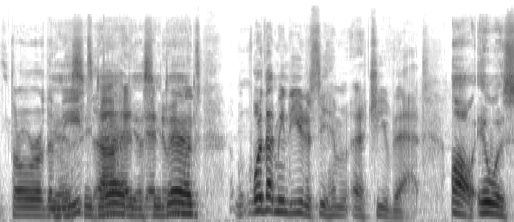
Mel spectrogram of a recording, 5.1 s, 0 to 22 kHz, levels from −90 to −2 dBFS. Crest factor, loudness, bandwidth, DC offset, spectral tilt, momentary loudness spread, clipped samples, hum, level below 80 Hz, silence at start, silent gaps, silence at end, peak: 16 dB; -21 LUFS; 16 kHz; under 0.1%; -5 dB/octave; 13 LU; under 0.1%; none; -62 dBFS; 0.1 s; none; 0 s; -6 dBFS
